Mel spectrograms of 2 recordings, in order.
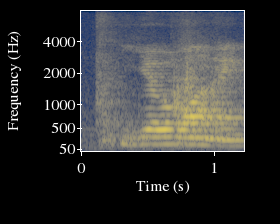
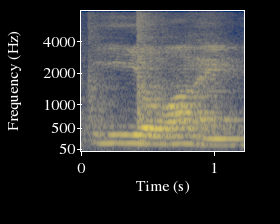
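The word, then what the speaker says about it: Ἰωάννην: So, Ioanne, so that I sound, when it comes in front of another vowel, it can be a Y sound, Y. So, Ioanne, Ioanne.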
